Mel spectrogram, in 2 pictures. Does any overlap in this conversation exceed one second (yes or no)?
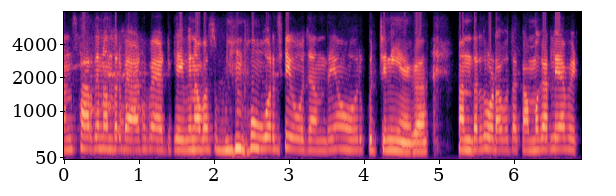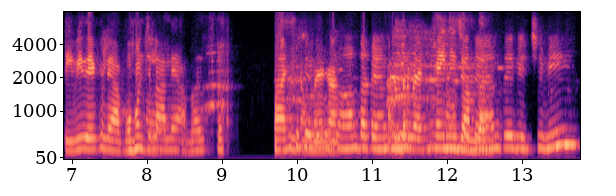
yes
